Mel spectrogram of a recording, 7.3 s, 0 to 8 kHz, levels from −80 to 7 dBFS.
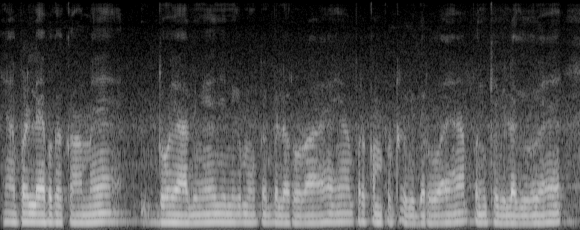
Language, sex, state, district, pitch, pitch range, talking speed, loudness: Hindi, male, Uttar Pradesh, Shamli, 105 Hz, 105-110 Hz, 240 wpm, -17 LUFS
